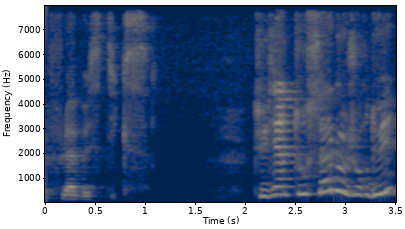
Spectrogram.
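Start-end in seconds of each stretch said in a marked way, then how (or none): 2.1-3.4 high, loud grumbled question; grumbling. A narrator's reading. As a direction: grumble it in a raised voice. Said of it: "bougonna Charon". (question bougonne, voix montée)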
